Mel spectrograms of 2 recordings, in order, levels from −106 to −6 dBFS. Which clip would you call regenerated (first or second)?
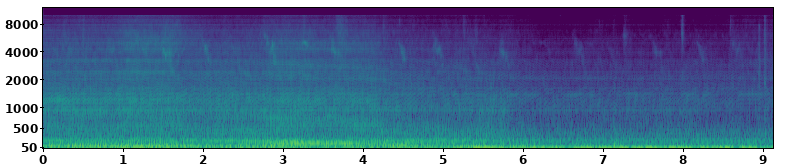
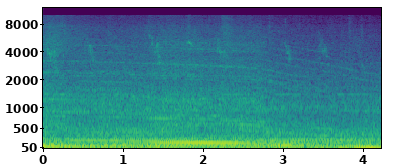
first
